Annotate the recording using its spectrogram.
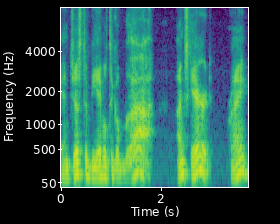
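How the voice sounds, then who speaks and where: A somewhat breathy man's voice at a moderate pace, lively intonation, in a very clean recording with a silent background. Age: 60s. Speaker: co-host of an online collapse support group. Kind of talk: interview. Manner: halting, many repetitions.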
